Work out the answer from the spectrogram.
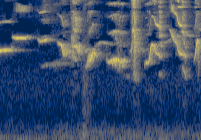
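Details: Oriental magpie-robin in lively song as a vocal tutor: sweet sustained whistles opening into quick, varied, slurred notes rising and falling, delivered in tight, continuous bursts with a faint low hum behind.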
